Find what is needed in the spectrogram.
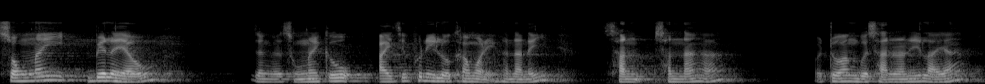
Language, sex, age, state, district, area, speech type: Bodo, male, 30-45, Assam, Baksa, urban, spontaneous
